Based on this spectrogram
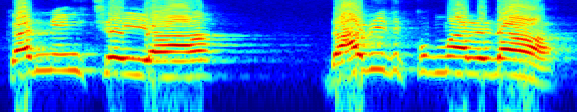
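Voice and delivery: loud pleading cry for mercy; blind man crying out. Retold or imitated. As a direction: call out desperately to be heard. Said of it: "గుడ్డివాడు అడుగుతున్నాడు".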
